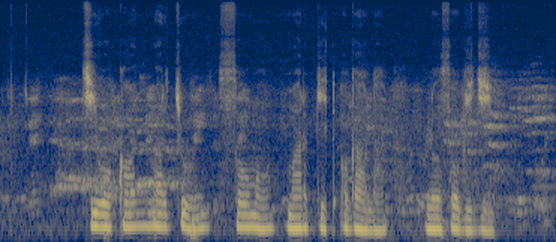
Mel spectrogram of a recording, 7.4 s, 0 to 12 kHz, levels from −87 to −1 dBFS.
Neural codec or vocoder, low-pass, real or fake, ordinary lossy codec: none; none; real; none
